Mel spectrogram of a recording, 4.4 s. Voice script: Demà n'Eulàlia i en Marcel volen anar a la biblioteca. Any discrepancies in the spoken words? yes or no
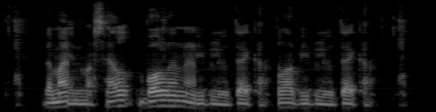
yes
